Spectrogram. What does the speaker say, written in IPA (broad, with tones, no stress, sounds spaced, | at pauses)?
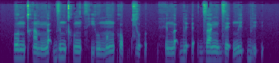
o˦ n kʰ ã˨˩ m ŋ a˦ ʔ d͡z i˥˧ m kʰ o˧ ŋ t͡sʰ j u˨˩ m ɔ̃˦ ŋ k ɔ˨ p̚ t͡ɕ o˨ ʔ | h e˨˩ n̪ a˦ ʔ b e˦ ʔ | d͡z a˧ ŋ d͡z e˨ ʔ m i˦ ʔ b i˨ ʔ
